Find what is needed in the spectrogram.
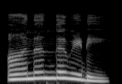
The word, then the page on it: ಆನಂದವಡೆ: ānandavaḍe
